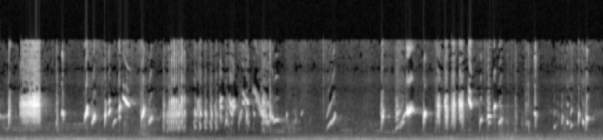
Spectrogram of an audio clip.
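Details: Energetic European goldfinch song of rapid twitters mixed with buzzy, rasping phrases and bright chirps, continuing unbroken over low background noise.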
